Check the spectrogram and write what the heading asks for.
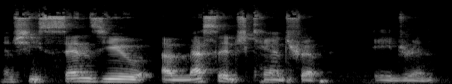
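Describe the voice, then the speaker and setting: A man narrating as game master, telling the scene slowly and voicing the townsfolk. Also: fairly low pitch, fairly bright tone, roomy sound. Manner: slow, storytelling narration with voiced townsfolk.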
